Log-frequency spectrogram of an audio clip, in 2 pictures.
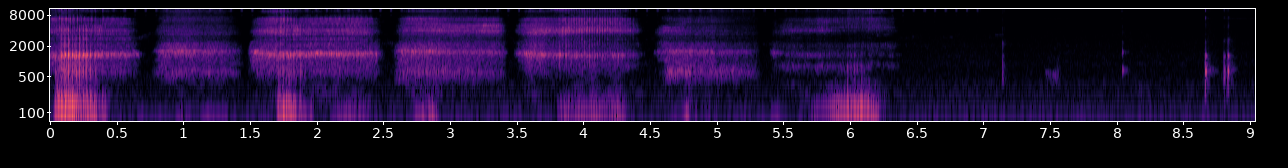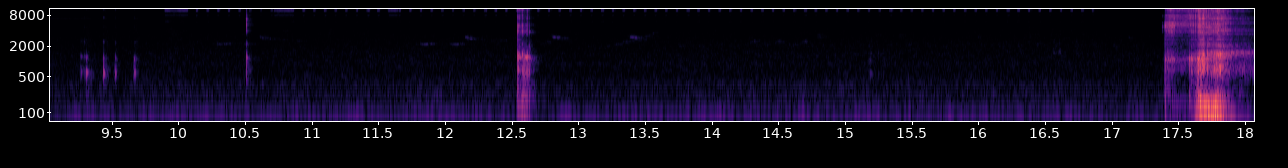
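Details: Loud, rough snoring in a subject with sleep apnea gives way to about eleven seconds of near silence, then breathing resumes with a sudden loud burst: obstructive sleep apnea.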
